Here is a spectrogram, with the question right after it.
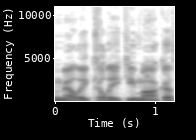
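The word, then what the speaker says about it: Mele Kalikimaka: Interesting about the Melekeleke Maka thing? – What? – Is it's not actually in Hawaiian. It's just how you pronounce Merry Christmas using the Hawaiian alphabet. – Meli, they don't have an R.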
